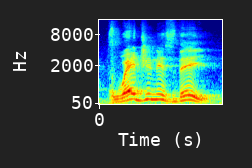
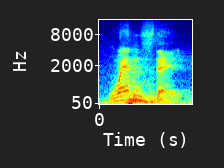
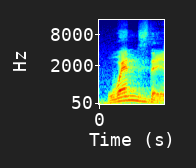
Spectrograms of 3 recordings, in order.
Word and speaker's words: Wednesday: Que não é Wednesday, é Wednesday. Wednesday. É como se esse D não existisse.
